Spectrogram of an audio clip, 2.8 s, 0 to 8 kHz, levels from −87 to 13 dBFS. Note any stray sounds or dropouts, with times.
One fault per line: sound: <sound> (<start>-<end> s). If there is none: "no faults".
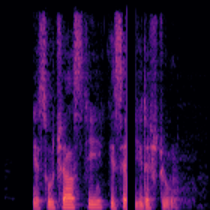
sound: dropout (1.7-1.8 s)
